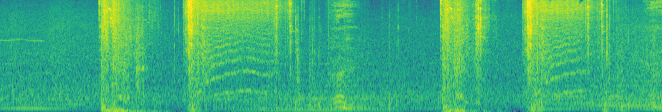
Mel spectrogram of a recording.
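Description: Wind whooshes loudly in sudden bursts.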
